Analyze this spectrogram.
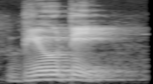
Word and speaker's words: beauty: For example, beauty. Beauty. The stress is on the first syllable.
